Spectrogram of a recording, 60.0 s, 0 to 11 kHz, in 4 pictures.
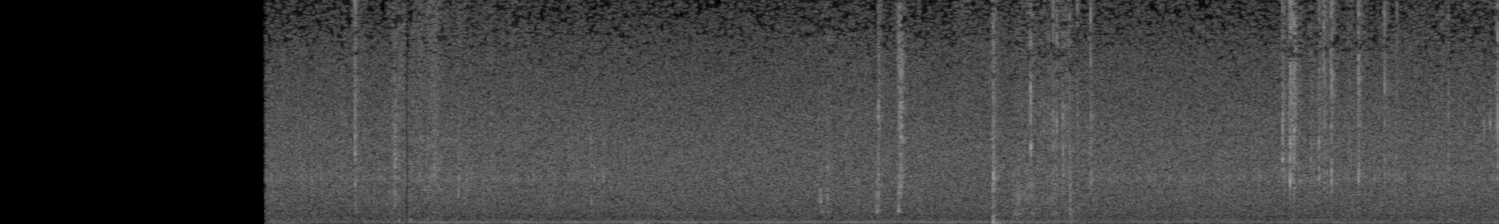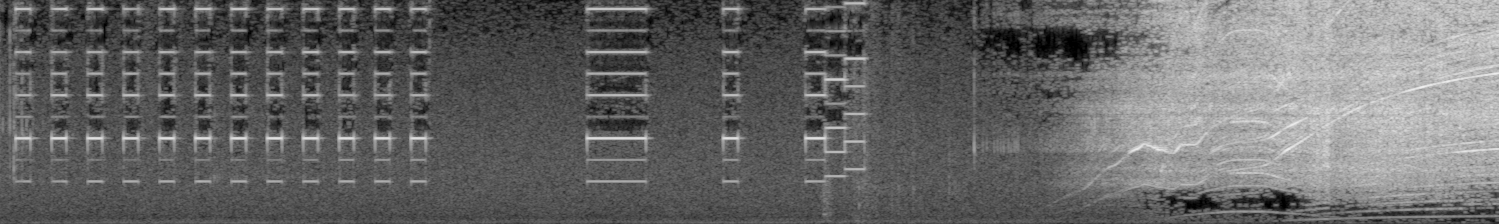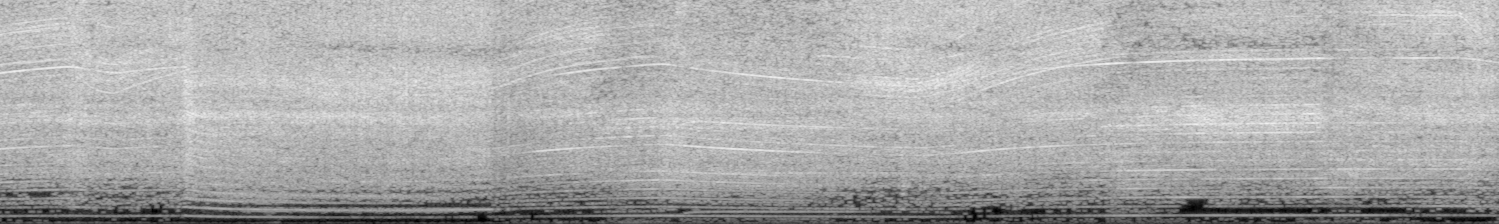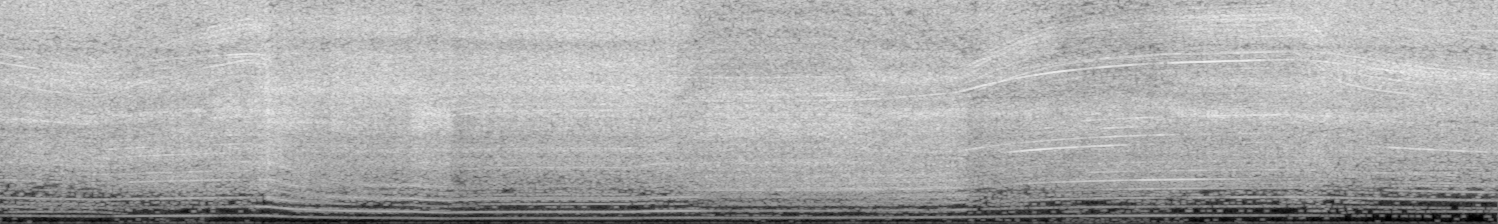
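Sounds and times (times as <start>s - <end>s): electric motor whine: 24.8s - 59.9s.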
